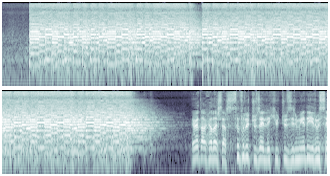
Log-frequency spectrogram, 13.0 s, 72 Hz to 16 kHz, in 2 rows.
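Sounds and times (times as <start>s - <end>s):
loud Seger musical air horn playing an Arabic tune: 0.6s - 10.0s
speech: 10.4s - 13.0s.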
